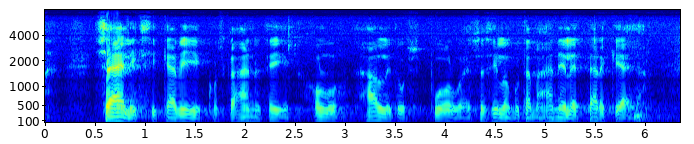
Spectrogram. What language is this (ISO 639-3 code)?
fin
